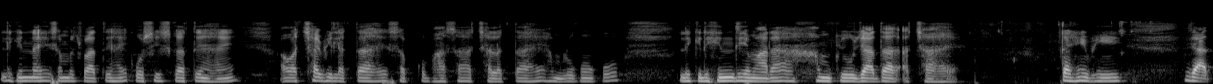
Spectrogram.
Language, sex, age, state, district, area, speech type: Hindi, female, 45-60, Uttar Pradesh, Prayagraj, rural, spontaneous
